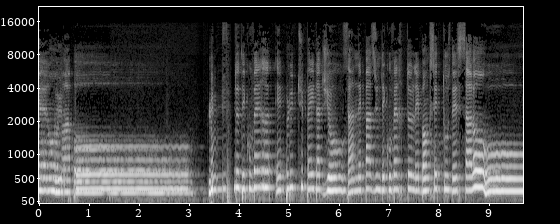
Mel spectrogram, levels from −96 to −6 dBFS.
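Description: Repeated packet loss (robotic sound) runs from 3.25 to 3.92 s. A quick series of dropouts, the longest about 130 ms, is patched by stretching the preceding sound, so nearly half that span is synthetic fill and the audio turns choppy.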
